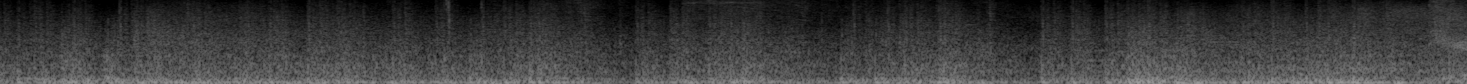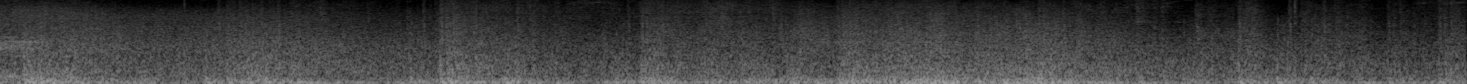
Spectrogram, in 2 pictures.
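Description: Heavy guns fire in rapid bursts.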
